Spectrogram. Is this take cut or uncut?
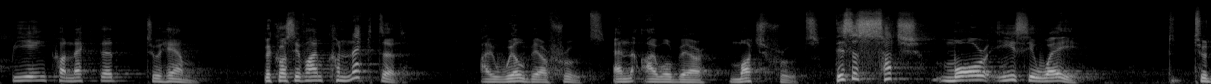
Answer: cut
